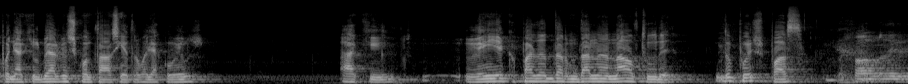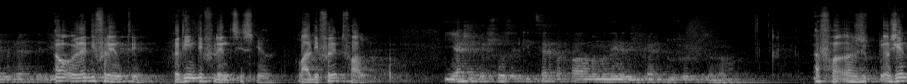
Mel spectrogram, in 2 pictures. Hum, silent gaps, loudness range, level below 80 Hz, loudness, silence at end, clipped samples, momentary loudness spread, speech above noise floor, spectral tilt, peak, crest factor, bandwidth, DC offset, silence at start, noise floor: none; none; 5 LU; -62 dBFS; -28 LUFS; 0 s; under 0.1%; 15 LU; 30 dB; -5 dB/octave; -10 dBFS; 18 dB; 16 kHz; under 0.1%; 0 s; -57 dBFS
